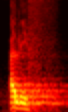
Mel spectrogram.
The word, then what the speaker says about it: alif: seperti orang Sunda asli Orang Sunda itu baca Alfa dua bibir Pak eh bukan kurang tepat harusnya Faith 11 bibir jadi pengucapan alif.lam.mim yang benar adalah Alif bukan ahli facebook-an terlebih terakhir kalau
